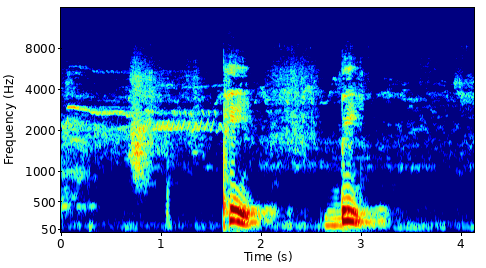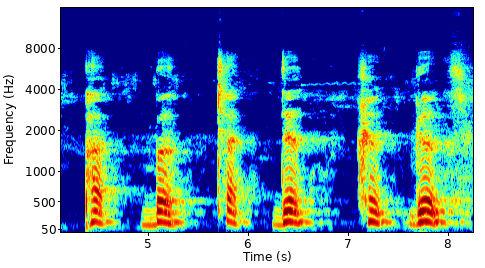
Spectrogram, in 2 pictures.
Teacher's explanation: If you try to say the word p, b, p, b, t, d, k, g, so you will feel that there is the kind of stop. Air stream is briefly stopped and suddenly released. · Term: stops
